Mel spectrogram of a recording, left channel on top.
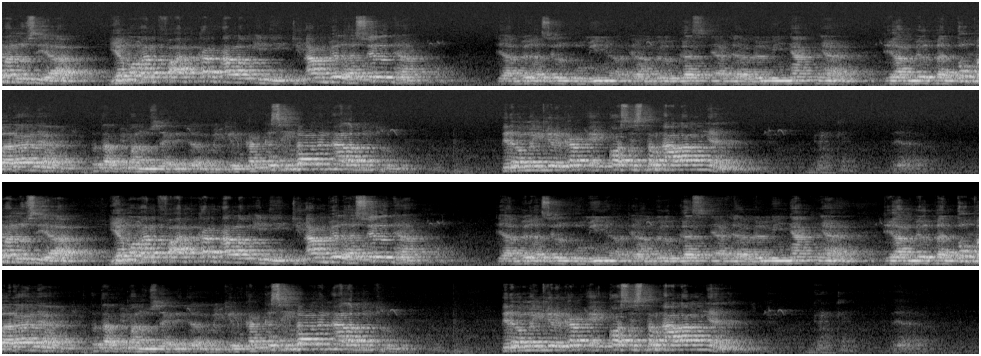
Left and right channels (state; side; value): noise; left; hiss, 24 dB below the sound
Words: manusia yang memanfaatkan alam ini, diambil hasilnya, diambil hasil buminya, diambil gasnya, diambil minyaknya, diambil batu baranya, tetapi manusia ini tidak memikirkan keseimbangan alam itu, tidak memikirkan ekosistem alamnya. Ya.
